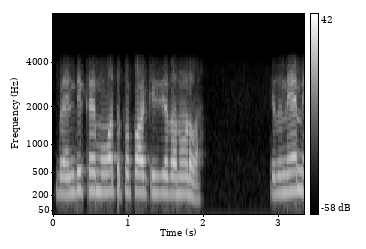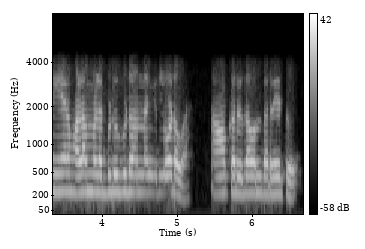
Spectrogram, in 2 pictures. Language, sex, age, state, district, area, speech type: Kannada, female, 45-60, Karnataka, Gadag, rural, conversation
